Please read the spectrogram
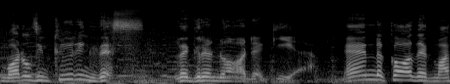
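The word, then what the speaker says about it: Ghia: It's actually pronounced Gia, not Gaia, which is the Mother Earth reference.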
